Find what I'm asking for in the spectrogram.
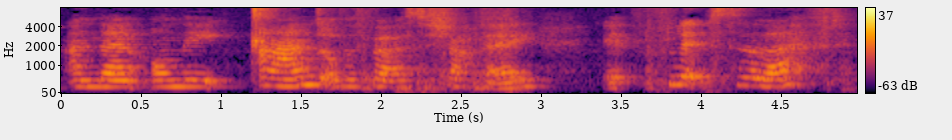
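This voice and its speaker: A woman's voice: fairly high pitch, a little slow. A young adult woman teaching an online ballet class, counting out beats as she demonstrates steps and adding apologetic asides. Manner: apologetic asides while dancing. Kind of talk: online dance class instruction. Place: room with a hard floor. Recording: echoey room, voice from far off, noisy.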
